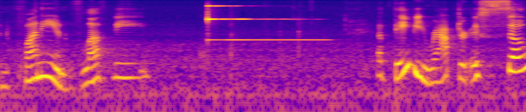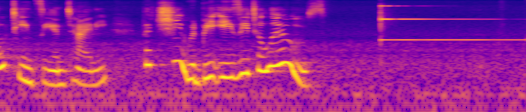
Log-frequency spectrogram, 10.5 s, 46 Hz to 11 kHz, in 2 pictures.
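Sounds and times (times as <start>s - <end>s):
soft hiss: 0.0s - 10.5s
speech: 0.1s - 1.6s, 3.8s - 8.6s
small bell ringing: 2.1s - 3.4s, 9.0s - 10.5s.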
